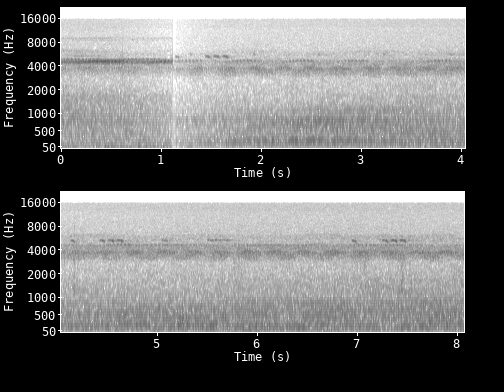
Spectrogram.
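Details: Autumn night insect sounds in Tsukimi no Mori forest, Gifu, Japan; after an abrupt cut near the start, a softer, lower mixed chorus of buzzing trills with short repeated high chirps several times a second over a low rumble.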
